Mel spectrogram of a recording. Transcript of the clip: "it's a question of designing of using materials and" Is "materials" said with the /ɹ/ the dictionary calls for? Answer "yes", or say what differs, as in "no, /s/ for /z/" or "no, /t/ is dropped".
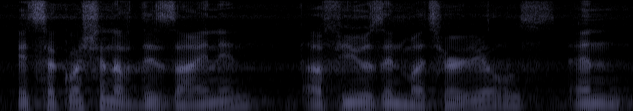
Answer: yes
